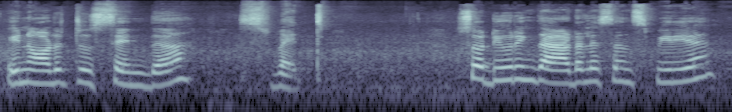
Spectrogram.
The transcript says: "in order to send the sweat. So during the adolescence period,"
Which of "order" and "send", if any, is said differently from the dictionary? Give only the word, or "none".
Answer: none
